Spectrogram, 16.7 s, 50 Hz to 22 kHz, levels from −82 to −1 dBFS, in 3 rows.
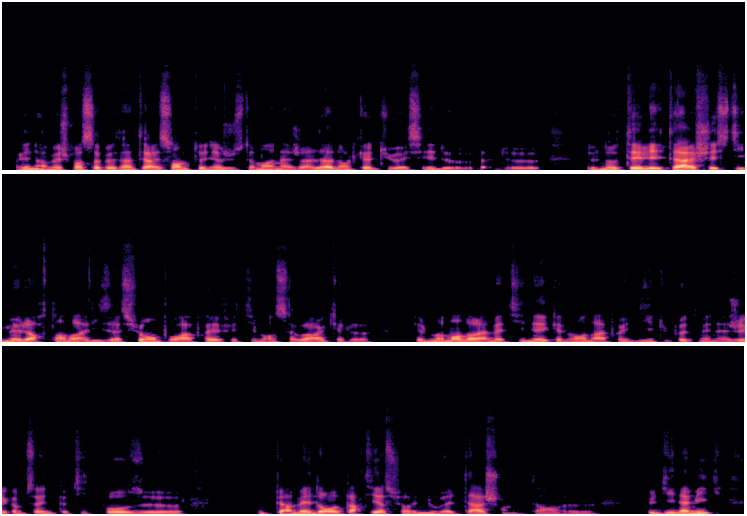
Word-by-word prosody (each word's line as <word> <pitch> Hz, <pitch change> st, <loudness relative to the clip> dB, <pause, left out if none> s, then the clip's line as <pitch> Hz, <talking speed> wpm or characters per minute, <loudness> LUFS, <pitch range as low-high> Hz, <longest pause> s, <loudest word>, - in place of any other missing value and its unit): Oui 230 Hz, -, +2 dB
non 220 Hz, -4 st, 0 dB
mais 120 Hz, -, 0 dB
je -, -, -10 dB
pense 120 Hz, -2 st, +1 dB
ça 110 Hz, -, +3 dB
peut 100 Hz, -, +1 dB
être 100 Hz, -, -2 dB
intéressant 95 Hz, +5 st, +2 dB
de 125 Hz, -, -3 dB
tenir 100 Hz, -1 st, -1 dB
justement 95 Hz, +1 st, -4 dB
un 95 Hz, -, -3 dB
agenda 105 Hz, +7 st, +2 dB
dans 105 Hz, -3 st, -3 dB
lequel 110 Hz, +4 st, -1 dB
tu 95 Hz, -3 st, -13 dB
vas 85 Hz, -, -1 dB
essayer 100 Hz, +3 st, -5 dB
de -, -, -5 dB, 0.2 s
bah -, -, -9 dB
de 85 Hz, 0 st, -10 dB, 0.3 s
de 95 Hz, -, -5 dB
noter 110 Hz, +3 st, +5 dB
les 105 Hz, -1 st, +6 dB
tâches, -, -, +7 dB
estimer 105 Hz, +2 st, -1 dB
leur -, -, +3 dB
temps 110 Hz, -1 st, -2 dB
de 100 Hz, -, +1 dB
réalisation 95 Hz, -, -1 dB
pour 95 Hz, -, -1 dB
après 105 Hz, +4 st, 0 dB
effectivement 100 Hz, +1 st, -10 dB
savoir 105 Hz, -2 st, -2 dB
à 100 Hz, -, -2 dB
quel, 95 Hz, -2 st, -14 dB
heu, 85 Hz, -, -10 dB, 0.4 s
quel 100 Hz, -, -4 dB
moment 100 Hz, +3 st, +2 dB
dans 105 Hz, -1 st, +4 dB
la 90 Hz, -, +2 dB
matinée, 95 Hz, +4 st, -3 dB
à -, -, 0 dB
quel 105 Hz, -3 st, -6 dB
moment 100 Hz, +1 st, -3 dB
dans 95 Hz, -, -3 dB
l'après-midi, 95 Hz, +6 st, -6 dB
tu 100 Hz, -, -27 dB
peux -, -, -4 dB
te -, -, -24 dB
ménager 85 Hz, +4 st, -6 dB
comme 90 Hz, -, -7 dB
ça 105 Hz, -, -4 dB
une 100 Hz, -, -7 dB
petite 90 Hz, -1 st, -16 dB
pause, 110 Hz, -3 st, +1 dB
heu, 80 Hz, -1 st, -3 dB, 0.6 s
qui 100 Hz, -, -11 dB
te -, -, -32 dB
permet 115 Hz, +5 st, +3 dB
de -, -, +2 dB
repartir 95 Hz, +5 st, +3 dB
sur 100 Hz, -1 st, -7 dB
une 95 Hz, -, -4 dB
nouvelle 90 Hz, -4 st, -5 dB
tâche 110 Hz, +5 st, 0 dB
en -, -, -18 dB
étant, 100 Hz, +2 st, -11 dB
heu, 80 Hz, -1 st, -14 dB, 0.4 s
plus 100 Hz, -, -4 dB
dynamique, 130 Hz, -, +2 dB
100 Hz, 260 wpm, -24 LUFS, 95-110 Hz, 0.6 s, tâches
